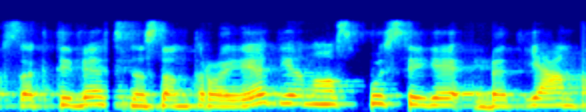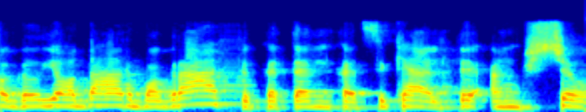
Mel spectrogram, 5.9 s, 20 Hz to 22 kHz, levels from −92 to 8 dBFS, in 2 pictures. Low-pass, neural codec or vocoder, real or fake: 10.8 kHz; none; real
